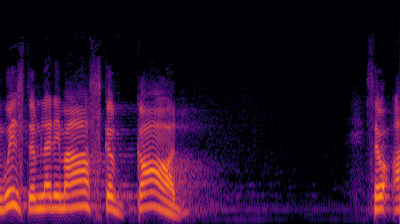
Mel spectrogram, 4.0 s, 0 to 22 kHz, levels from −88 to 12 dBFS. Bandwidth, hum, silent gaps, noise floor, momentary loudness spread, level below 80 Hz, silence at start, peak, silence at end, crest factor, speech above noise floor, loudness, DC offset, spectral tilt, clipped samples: 8.2 kHz; none; none; -70 dBFS; 6 LU; -68 dBFS; 0 s; -6 dBFS; 0 s; 16 dB; 51 dB; -19 LUFS; under 0.1%; -7 dB/octave; under 0.1%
